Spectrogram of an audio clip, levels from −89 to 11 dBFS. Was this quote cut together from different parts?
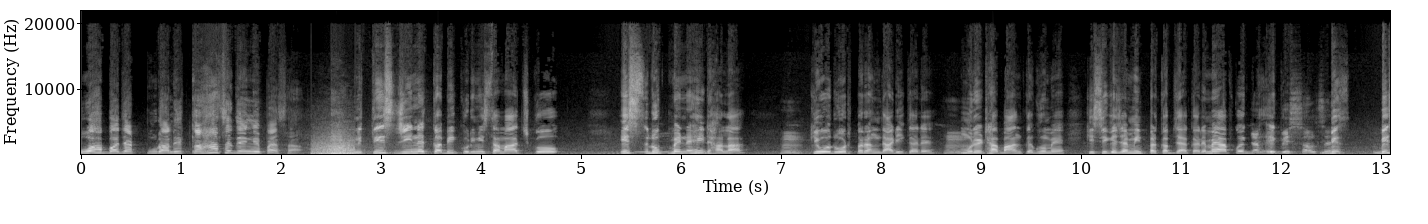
yes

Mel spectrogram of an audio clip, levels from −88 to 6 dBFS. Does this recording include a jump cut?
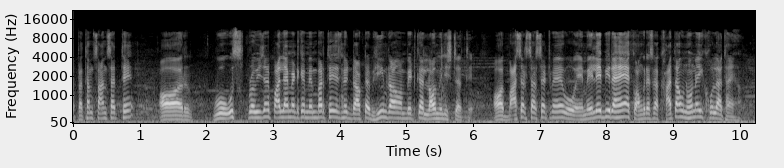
no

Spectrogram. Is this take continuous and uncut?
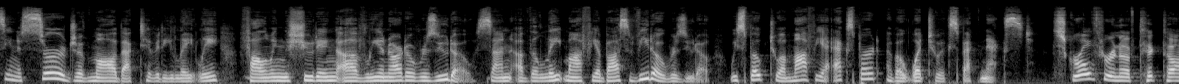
no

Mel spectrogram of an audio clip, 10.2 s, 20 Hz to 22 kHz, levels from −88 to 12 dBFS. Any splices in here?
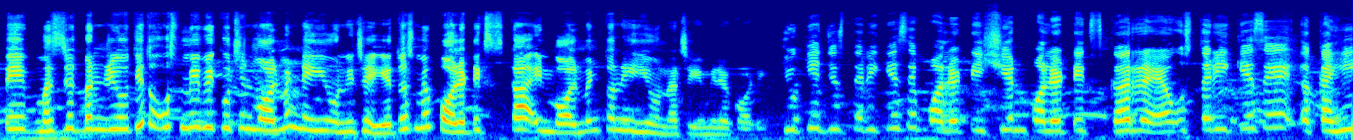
no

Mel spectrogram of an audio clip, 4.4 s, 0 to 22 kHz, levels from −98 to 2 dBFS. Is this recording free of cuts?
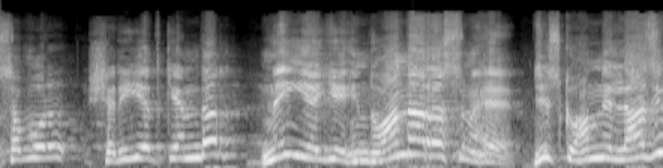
yes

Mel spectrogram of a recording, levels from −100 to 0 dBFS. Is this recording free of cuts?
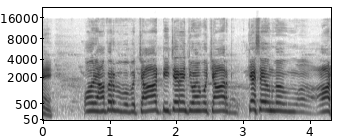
yes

